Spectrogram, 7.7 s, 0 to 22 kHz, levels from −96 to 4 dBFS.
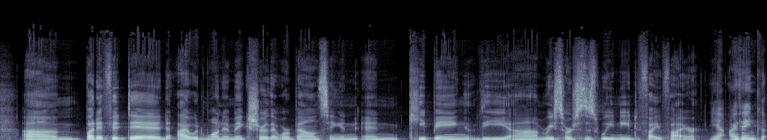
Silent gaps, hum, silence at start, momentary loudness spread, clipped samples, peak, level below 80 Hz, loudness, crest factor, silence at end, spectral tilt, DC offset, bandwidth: none; none; 0 s; 9 LU; under 0.1%; -6 dBFS; -72 dBFS; -24 LUFS; 18 dB; 0 s; -5 dB/octave; under 0.1%; 16 kHz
